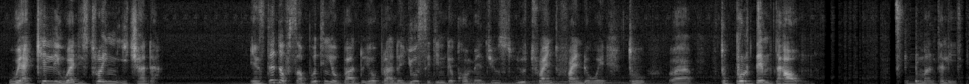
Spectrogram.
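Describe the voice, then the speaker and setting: Passionate husky-voiced man ranting to camera. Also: medium pitch, sharp tone. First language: not English. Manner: passionate, emphatic, repeats phrases for stress. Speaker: channel host, commentator. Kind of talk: opinionated vlog commentary.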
